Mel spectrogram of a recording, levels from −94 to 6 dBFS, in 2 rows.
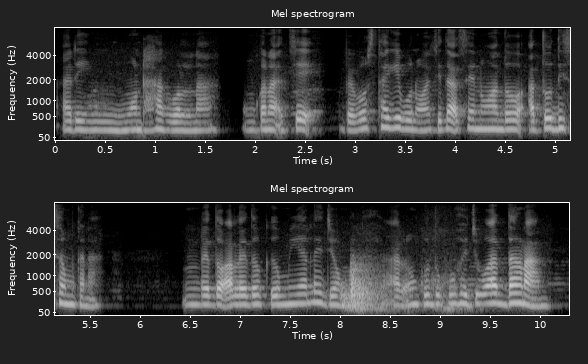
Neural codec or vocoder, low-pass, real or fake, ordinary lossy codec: none; none; real; none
